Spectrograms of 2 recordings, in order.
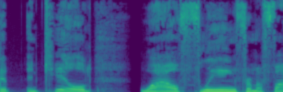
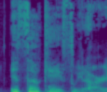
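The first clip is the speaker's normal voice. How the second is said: soft, lower, gentle coo; mock tender; 8 semitones lower, 7 dB quieter than usual. Drunk man to embarrassed boy, mock tender and soft. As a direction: imitate a big man suddenly going sweet and soft. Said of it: "And he didn't talk like that".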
